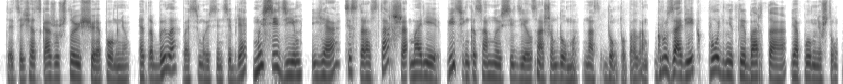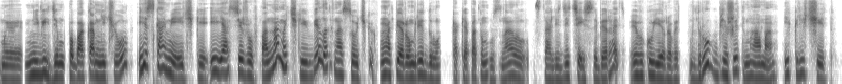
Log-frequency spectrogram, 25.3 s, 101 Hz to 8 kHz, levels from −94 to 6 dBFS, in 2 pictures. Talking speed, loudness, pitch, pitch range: 160 wpm, -26 LUFS, 150 Hz, 135-170 Hz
